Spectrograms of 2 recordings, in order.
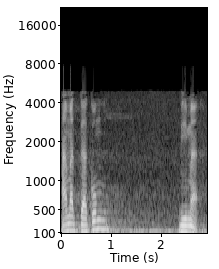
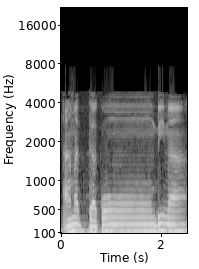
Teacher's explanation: namun mim tetap dibaca dengan sebagai mim merapatkan bibir ya, karena mim dengan ba sudah satu makhraj ya. · Shown in: first take · Amadakum bima, mim bibir atas dan bawah, ba juga bibir atas dan bawah, sehingga tidak perlu disamarkan lagi sudah. · Term: ikhfa syafawi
